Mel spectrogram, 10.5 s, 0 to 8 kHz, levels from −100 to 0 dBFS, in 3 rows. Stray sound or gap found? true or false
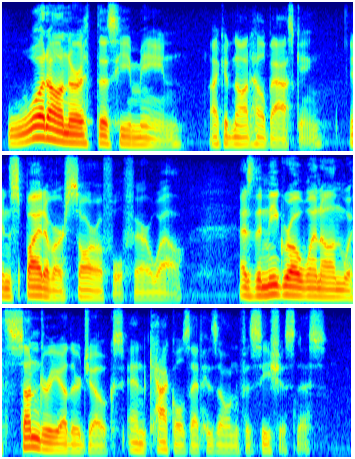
false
